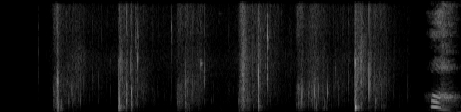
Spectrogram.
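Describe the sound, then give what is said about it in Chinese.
Footsteps of someone walking a long way on a treasure hunt: six distinct, evenly spaced steps, each a short scuffing thud, followed by a brief voiced sound at the end. “走了这么长时间的路，什么都没发现，真是累死我了。”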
